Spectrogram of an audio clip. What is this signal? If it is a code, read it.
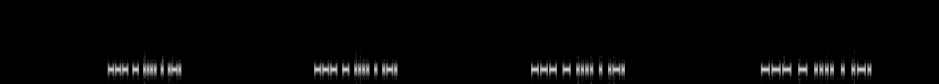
Morse code, heard as a keyed tone, about 60 wpm, 700 Hz. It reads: OTHER OTHER OTHER OTHER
